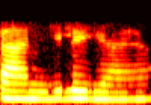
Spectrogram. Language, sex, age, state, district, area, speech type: Dogri, female, 18-30, Jammu and Kashmir, Samba, urban, conversation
